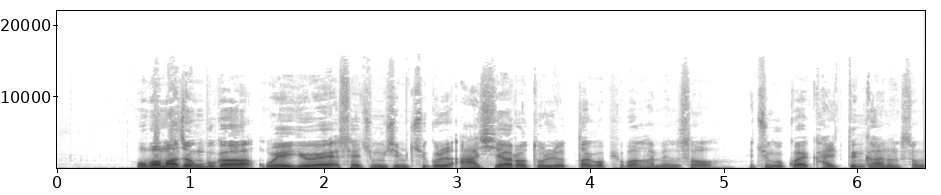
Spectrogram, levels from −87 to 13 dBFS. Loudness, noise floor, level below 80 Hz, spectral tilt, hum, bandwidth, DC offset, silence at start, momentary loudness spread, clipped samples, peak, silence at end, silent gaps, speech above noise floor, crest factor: -20 LUFS; -53 dBFS; -54 dBFS; -6.5 dB/octave; none; 13.5 kHz; under 0.1%; 0.6 s; 13 LU; under 0.1%; 0 dBFS; 0 s; none; 34 dB; 20 dB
